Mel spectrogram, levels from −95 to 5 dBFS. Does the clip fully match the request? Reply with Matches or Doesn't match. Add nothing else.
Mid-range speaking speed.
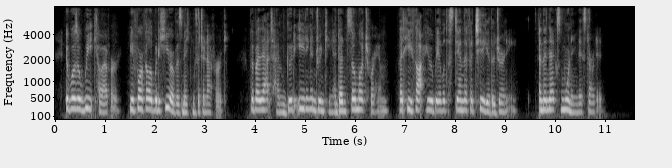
Doesn't match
